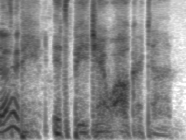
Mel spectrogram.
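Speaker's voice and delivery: hushed whisper. Naming a quarterback who will take over: whispering. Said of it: "Why are we whispering?".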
